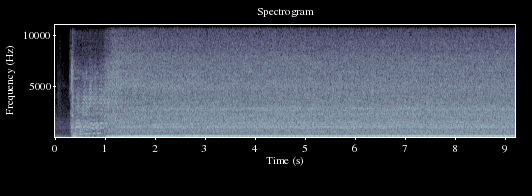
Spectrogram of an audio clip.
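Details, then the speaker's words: Cadillac "Lil Debby" after fuel system diagnosis, pump now pulling fuel from the tank (possible vapor lock without return line): starter whirs, engine catches and settles to a steady even idle without stumble; much better, return-style filter to be refitted. "So that's much better. I think it'll be even better once we get the return style filter back on here."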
